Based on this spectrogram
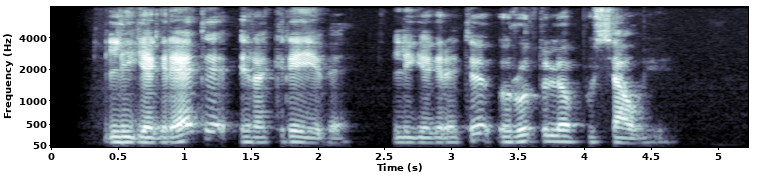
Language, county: Lithuanian, Panevėžys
